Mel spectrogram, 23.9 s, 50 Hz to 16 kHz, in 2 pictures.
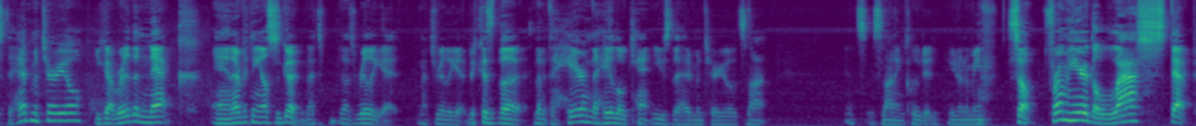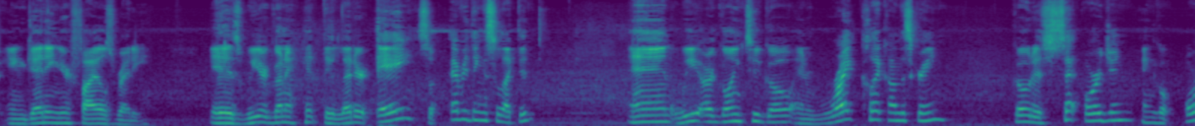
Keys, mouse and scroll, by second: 0.7-2.1 scroll down 1, 2.1-4.6 scroll down 1, 5.4 click, 10.2 click, 10.4-11.3 scroll down 3, 11.3-12.7 scroll down 2, 12.7-13.3 scroll down 1, 13.3-14.0 scroll down 4, 14.0-14.4 scroll up 3, 15.1 scroll up 2, 15.7 a, 18.0-19.1 scroll down 3, 19.1-19.6 scroll down 1, 19.6-20.0 scroll up 2.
